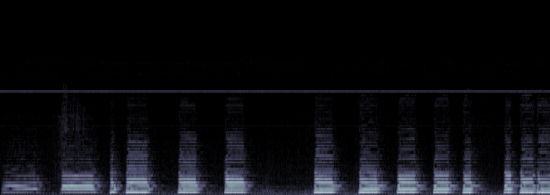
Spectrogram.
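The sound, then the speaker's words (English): Car horns honk many times in short, irregular bursts, each a loud, steady-pitched toot with brief gaps between, and no talk over them. “he'll try to pinpoint the horn's position and work out in which direction they're traveling”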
